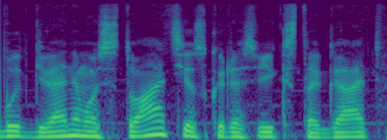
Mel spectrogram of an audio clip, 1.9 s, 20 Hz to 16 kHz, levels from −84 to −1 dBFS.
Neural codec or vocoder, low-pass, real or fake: none; 14.4 kHz; real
